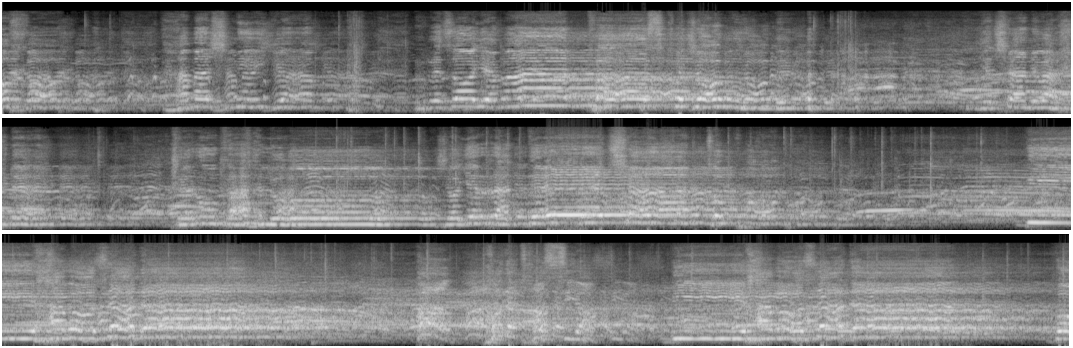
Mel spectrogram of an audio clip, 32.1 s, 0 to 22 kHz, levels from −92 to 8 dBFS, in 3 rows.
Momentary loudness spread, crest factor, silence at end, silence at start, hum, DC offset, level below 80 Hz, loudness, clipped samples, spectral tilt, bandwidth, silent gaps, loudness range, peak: 15 LU; 12 dB; 0 s; 0 s; none; under 0.1%; -50 dBFS; -10 LUFS; 0.4%; -2 dB/octave; 16.5 kHz; none; 8 LU; 0 dBFS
